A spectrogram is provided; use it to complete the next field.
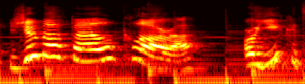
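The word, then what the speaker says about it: je m'appelle: French well my name is in French is jumapel so I would say jumapel claraa or you could say jumapel the gift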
